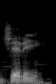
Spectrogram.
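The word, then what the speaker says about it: Cedi: akuro or and then jitty did i say that right somebody told me it's pronounced with the j not c jetty osman at the small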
